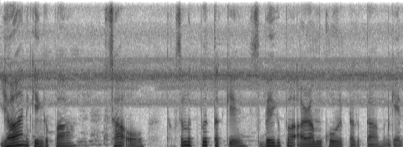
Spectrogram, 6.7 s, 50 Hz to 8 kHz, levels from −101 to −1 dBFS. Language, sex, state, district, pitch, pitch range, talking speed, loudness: Garo, male, Meghalaya, South Garo Hills, 135 Hz, 120-165 Hz, 80 wpm, -22 LUFS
